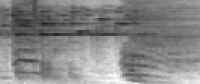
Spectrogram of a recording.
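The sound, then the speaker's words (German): A mirror pane on a bathroom wall cabinet shatters: bright clinking glass bursts first, then a second crash of breaking glass, with high ringing fragments lingering in between. “Jetzt habe ich mich an dem Glas geschnitten. Ja, und kaputt ist er auch, der Spiegel.”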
